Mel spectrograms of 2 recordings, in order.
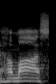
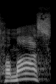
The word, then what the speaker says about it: Hamas: And on cable news, the anchors were making sure to pronounce Hamas like they say it in Gaza. Hamas, Hamas. Instead of how we would say it here in the West, it's just Hamas.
